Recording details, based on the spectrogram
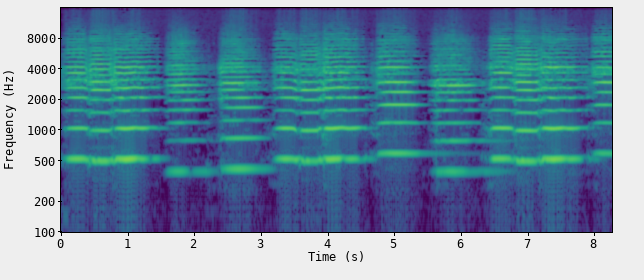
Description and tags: DWK violin slower
This is a violin sound (the theme of J.S. Bach Fugue c-moll from Das Wohltemperierte Klavier) pitched from C4 (262Hz) to D5 (587Hz), processed by a set of my "hand-made" DSP algorithms in C++ (spectral analysis/resynthesis, phase vocoder).
DSP, processed, Violin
